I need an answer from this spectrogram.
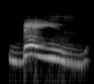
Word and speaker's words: bathe: Ba for the voiced th. My tongue must be outside also. And then I make vibration z bathe bathe ba bathe.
